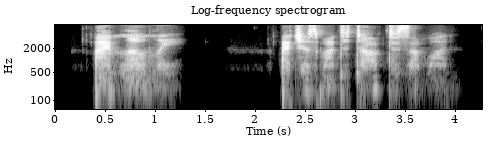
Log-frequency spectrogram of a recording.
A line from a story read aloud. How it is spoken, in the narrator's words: said, still in a whisper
